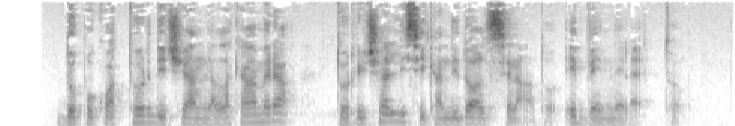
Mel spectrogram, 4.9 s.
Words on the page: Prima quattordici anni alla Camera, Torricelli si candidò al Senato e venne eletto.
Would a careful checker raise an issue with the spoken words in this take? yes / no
yes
